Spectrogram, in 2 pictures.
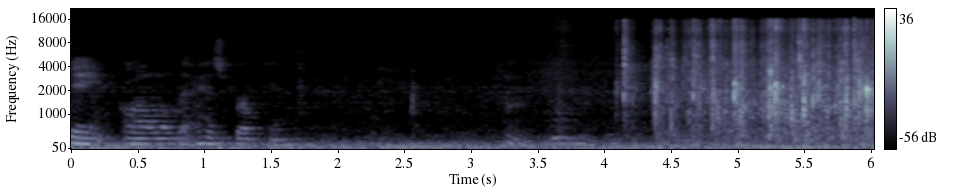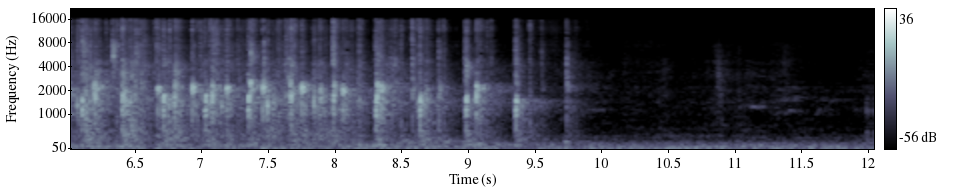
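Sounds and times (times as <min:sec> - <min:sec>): audience applauding: 0:04.1 - 0:10.0.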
